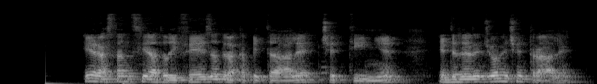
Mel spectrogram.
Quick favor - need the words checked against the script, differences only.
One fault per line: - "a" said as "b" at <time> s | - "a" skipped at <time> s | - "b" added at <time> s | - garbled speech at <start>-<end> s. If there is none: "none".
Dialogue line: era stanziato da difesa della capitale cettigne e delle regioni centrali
- "da" skipped at 1.7 s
